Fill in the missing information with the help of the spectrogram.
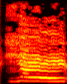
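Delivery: very high, very loud cheer; cheering yay. A narrator's reading. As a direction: scream with joy like kids. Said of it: "everyone yelled".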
